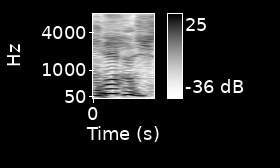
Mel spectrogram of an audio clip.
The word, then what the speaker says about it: cache: say oh i have to clear the cast cash that's not cache that's cache i mean every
